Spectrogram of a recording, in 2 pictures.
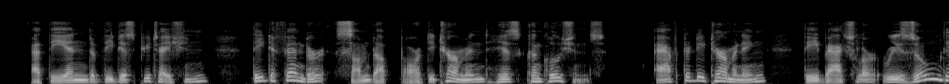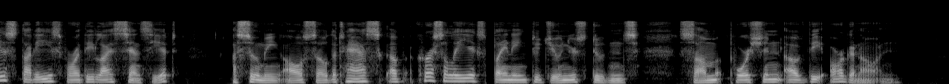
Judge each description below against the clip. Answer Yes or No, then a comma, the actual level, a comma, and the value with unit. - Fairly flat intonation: No, average, 5.1 semitones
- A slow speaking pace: Yes, slow, 125 wpm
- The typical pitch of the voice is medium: No, low, 110 Hz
